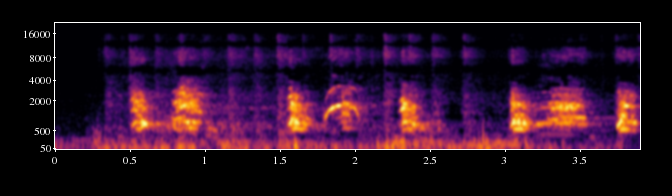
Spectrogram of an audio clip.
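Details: Six-month-old Jagdterrier working dog named Reggie, in Kent, giving short, sharp barks, mostly in quick pairs, about seven over four seconds, with a brief rising yelp partway through, against a low background rumble.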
